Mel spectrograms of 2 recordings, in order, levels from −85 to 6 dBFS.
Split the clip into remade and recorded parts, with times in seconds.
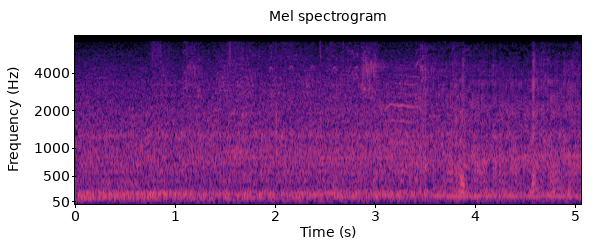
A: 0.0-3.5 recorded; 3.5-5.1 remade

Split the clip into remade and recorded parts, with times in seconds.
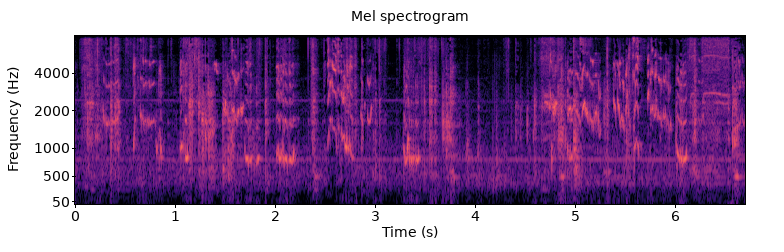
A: 0.0-1.0 recorded; 1.0-2.8 remade; 2.8-3.6 recorded; 3.6-4.9 remade; 4.9-6.7 recorded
